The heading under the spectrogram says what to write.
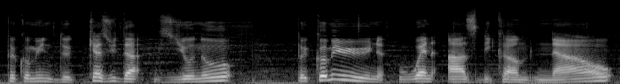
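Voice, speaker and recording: A man with a French accent chatting casually while opening trading cards, calling out each card and getting excited. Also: fairly high pitch. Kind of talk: casual card-unboxing commentary.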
